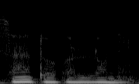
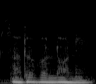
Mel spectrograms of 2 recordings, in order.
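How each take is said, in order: First: Zadowolony in an unvoiced, breathy whisper. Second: Said in the usual way. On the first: Shown as a demonstration. Repeating Polish word whispered.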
